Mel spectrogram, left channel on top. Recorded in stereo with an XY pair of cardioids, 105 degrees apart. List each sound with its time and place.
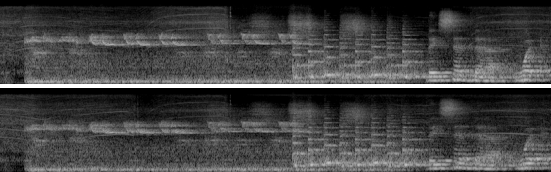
0.2 s a bird: 40° left, 0.5 m
2.9 s a ringtone: 15° left, 1.7 m
4.3 s a woman speaking: 60° left, 0.7 m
